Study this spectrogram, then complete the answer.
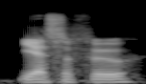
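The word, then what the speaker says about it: Yesufu: Joe Yusefu from, or am I pronouncing that right? Yusefu.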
